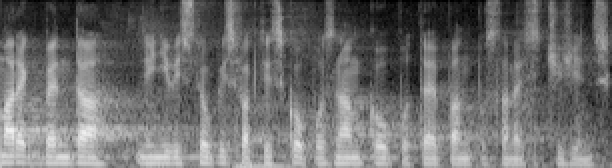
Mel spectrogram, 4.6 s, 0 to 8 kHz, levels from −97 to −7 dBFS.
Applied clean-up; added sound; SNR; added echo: none; none; none; none.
